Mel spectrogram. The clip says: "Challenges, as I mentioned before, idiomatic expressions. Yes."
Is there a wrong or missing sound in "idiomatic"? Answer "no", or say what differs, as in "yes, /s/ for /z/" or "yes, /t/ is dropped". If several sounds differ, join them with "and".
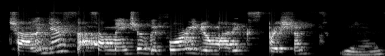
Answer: yes, /k/ is dropped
